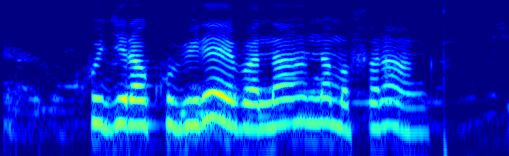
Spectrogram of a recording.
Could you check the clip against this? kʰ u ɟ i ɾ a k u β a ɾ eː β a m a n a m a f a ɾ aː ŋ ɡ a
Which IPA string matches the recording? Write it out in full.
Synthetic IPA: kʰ u ɟ i ɾ a k u β i ɾ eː β a n a n a m a f a ɾ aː ŋ ɡ a

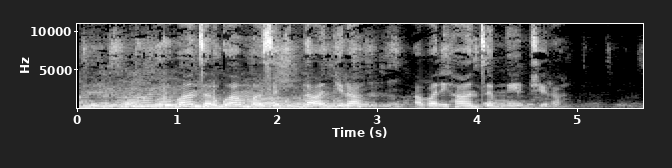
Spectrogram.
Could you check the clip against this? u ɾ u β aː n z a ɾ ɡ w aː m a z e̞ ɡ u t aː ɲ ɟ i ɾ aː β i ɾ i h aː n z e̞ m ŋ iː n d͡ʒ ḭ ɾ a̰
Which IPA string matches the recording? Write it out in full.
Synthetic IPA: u ɾ u β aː n z a ɾ ɡ w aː m a z e̞ ɡ u t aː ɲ ɟ i ɾ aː β a ɾ i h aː n z e̞ m ŋ iː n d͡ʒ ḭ ɾ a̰

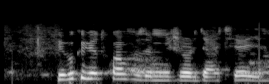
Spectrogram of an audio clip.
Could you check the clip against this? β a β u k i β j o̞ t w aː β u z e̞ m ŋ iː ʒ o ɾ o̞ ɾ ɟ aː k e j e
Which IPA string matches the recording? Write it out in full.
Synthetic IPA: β i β u k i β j o̞ t w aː v u z e̞ m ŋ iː ʒ o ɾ o̞ ɾ ɟ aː c e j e

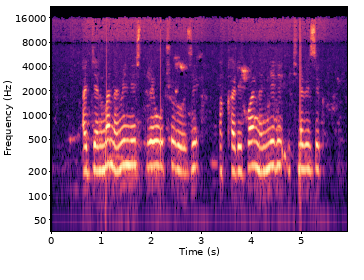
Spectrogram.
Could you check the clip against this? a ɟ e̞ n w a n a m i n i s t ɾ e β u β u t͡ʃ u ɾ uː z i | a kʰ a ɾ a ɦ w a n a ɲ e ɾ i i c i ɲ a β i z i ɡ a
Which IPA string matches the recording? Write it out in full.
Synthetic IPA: a ɟ e̞ n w a n a m i n i s t ɾ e w u β u t͡ʃ u ɾ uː z i | a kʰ a ɾ i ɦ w a n a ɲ i ɾ i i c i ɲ a β i z i ɡ a

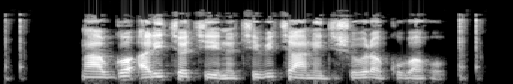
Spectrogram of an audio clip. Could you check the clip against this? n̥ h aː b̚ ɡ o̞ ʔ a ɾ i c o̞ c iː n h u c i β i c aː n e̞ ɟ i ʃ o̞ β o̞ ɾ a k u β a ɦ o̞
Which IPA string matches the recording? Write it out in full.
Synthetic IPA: n̥ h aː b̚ ɡ o̞ ʔ a ɾ i c o̞ c iː n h u c i β i c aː n e̞ ɟ i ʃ o̞ β o̞ ɾ a k u β a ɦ o̞

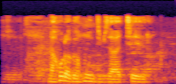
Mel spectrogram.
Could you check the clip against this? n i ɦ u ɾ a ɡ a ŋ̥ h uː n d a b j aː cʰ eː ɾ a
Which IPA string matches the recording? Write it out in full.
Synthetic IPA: n a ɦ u ɾ a ɡ a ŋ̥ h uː n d i b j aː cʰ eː ɾ a

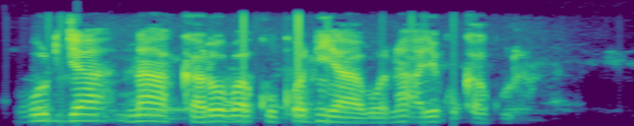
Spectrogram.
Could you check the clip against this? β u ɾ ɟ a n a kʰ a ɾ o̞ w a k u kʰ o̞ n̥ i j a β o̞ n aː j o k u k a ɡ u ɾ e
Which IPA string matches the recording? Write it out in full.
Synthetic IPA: β u ɾ ɟ a n a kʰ a ɾ o̞ β a k u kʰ o̞ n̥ i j a β o̞ n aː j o k u k a ɡ u ɾ a

